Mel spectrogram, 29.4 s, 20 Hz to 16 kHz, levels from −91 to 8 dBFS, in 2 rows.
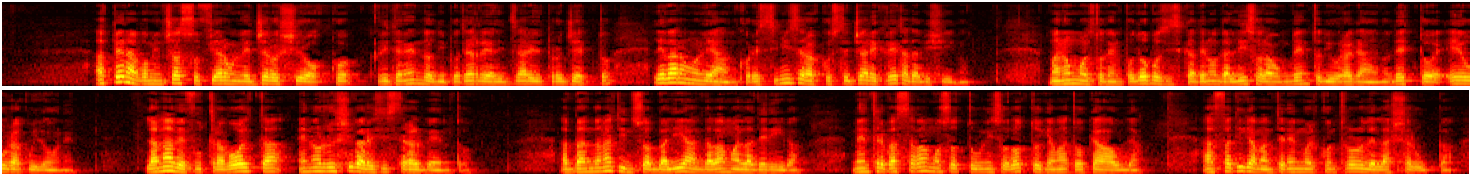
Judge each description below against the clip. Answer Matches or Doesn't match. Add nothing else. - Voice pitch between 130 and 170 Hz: Matches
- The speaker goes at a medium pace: Matches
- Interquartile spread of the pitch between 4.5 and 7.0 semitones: Doesn't match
